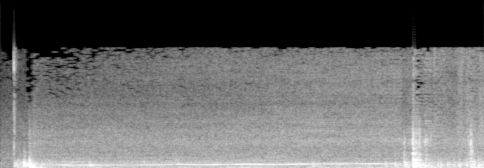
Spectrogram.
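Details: Ford Ka I passenger power window lowering: steady motor hum rising slightly as glass descends, clunks at start and stop, rough noise; window sometimes fails to go back up.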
